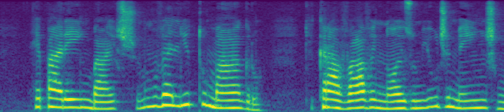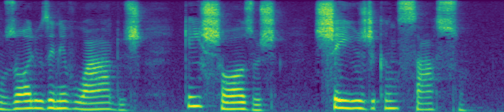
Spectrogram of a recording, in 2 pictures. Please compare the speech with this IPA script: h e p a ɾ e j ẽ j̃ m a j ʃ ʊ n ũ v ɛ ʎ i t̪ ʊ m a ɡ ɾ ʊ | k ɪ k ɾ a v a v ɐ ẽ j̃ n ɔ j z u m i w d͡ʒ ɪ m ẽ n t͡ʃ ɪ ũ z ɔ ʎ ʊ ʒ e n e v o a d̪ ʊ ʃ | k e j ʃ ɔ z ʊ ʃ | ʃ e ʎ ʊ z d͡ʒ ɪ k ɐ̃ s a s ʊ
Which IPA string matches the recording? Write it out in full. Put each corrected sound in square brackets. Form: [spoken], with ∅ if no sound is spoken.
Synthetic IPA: h e p a ɾ e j ẽ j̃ [b] a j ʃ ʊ n ũ v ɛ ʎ i t̪ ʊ m a ɡ ɾ ʊ | k ɪ k ɾ a v a v ɐ ẽ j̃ n ɔ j z u m i w d͡ʒ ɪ m ẽ n t͡ʃ ɪ ũ z ɔ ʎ ʊ [z] e n e v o a d̪ ʊ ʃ | k e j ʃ ɔ z ʊ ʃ | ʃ e [j] ʊ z d͡ʒ ɪ k ɐ̃ s a s ʊ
